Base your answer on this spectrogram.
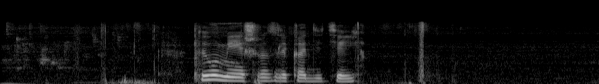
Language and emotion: Russian, neutral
